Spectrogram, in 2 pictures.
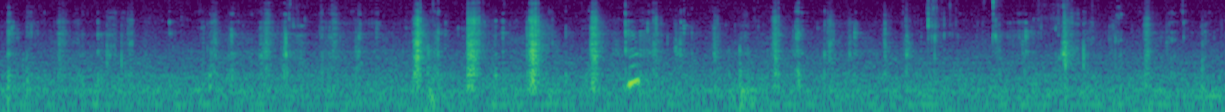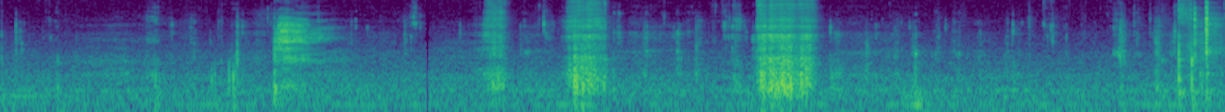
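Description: Close-up chewing of a mouthful of kimbap (seaweed-wrapped rice roll), with many small wet mouth clicks. In the second half come a few louder sips of broth from a cup of instant noodle soup.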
